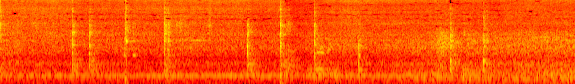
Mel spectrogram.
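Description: Metal ladle clanking and scraping against a wok as meat is stir-fried in sauce, in irregular sharp strikes about every half second, over a steady low hum.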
